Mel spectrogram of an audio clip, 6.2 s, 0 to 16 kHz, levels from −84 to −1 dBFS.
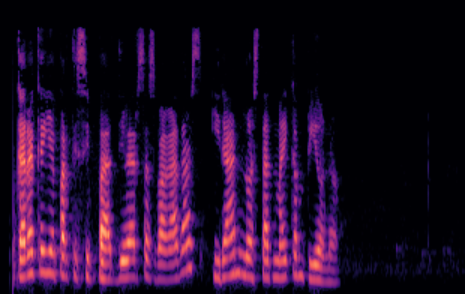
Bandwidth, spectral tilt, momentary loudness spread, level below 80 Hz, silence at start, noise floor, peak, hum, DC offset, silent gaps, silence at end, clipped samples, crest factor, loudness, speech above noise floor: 11.5 kHz; -3 dB/octave; 12 LU; -82 dBFS; 0.15 s; -74 dBFS; -2 dBFS; none; under 0.1%; none; 1.75 s; under 0.1%; 24 dB; -24 LUFS; 50 dB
